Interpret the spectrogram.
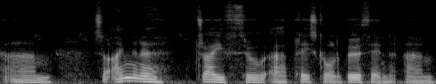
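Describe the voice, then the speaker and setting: A quiet man's voice, fairly low in pitch with ordinary variation, in a South Welsh accent. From South Wales. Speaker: vlogger. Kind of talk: casual vlog monologue. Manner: quiet, hushed; hesitant, many fillers.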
